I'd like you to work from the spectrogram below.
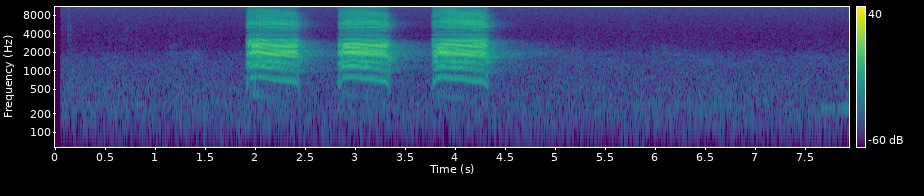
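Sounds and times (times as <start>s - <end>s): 
Corvus corone carrion crow cawing: 1.9s - 4.7s.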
